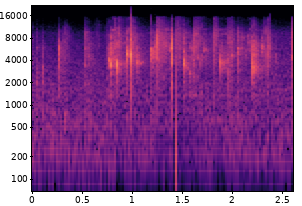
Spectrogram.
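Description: Mustard seeds and urad dal spluttering in hot oil, a close run of irregular crackling pops and sizzles with one sharper burst partway through.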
